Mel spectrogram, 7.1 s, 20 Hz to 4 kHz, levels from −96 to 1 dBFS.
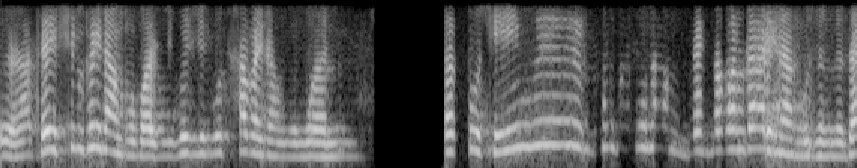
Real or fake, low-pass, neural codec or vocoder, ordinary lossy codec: fake; 3.6 kHz; vocoder, 22.05 kHz, 80 mel bands, WaveNeXt; none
